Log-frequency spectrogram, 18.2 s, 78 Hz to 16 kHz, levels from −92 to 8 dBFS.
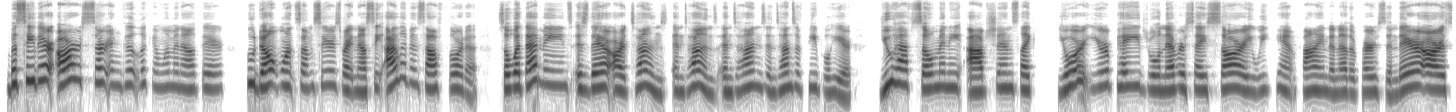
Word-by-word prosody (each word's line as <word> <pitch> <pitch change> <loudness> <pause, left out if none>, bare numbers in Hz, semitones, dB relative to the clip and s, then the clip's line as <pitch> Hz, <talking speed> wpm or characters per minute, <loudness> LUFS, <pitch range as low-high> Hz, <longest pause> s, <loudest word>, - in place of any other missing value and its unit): But 300 0 +2
see, 345 +4 +3
there 350 0 +3
are 360 +5 +7
certain 320 -6 -3
good 285 +1 -9
looking 280 -3 -14
women 260 0 -12
out 235 0 -5
there, 240 0 -10 0.3
who 310 0 0
don't 270 +3 +5
want 275 -2 -3
something 250 -1 -7
serious 275 0 -9
right 220 -3 0
now, 205 -1 0
see, 240 +4 -8
I 265 - +9
live 390 +1 -9
in 300 -2 -12
South 240 -1 +2
Florida, 235 -1 -6 0.2
so 230 - -1
what 255 +1 +3
that 320 +6 +5
means 280 -3 -8
is 230 -1 -6
there 250 +2 +3
are 225 -1 +3
tons, 215 -4 -4
and 210 -1 -9
tons, 235 -5 +1
and 205 +2 -7
tons, 250 +4 -3
and 215 -3 -12
tons 250 +4 -3
of 250 -2 -15
people 245 -5 -11
here. 180 -6 -7 0.3
You 260 +10 +1
have 295 -2 +2
so 240 -4 -1
many 255 -1 -7
options, 230 +4 +3
like, 225 -1 0 0.3
your 225 -1 +1
your 255 +7 -6
page 260 -2 -5
will 225 0 -5
never 225 +3 0
say, 225 0 -5
"Sorry, 230 0 +1
we 215 +3 -13
can't 225 -4 -9
find 215 0 -2
another 195 0 -5
person," 200 -2 -6
there 255 +5 +4
are 235 -1 +8
245 Hz, 200 wpm, -22 LUFS, 220-270 Hz, 0.3 s, I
